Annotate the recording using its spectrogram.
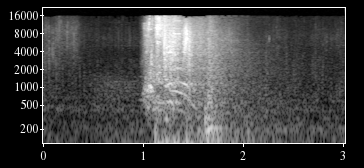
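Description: A blade strikes a body with a heavy, sudden thrust.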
